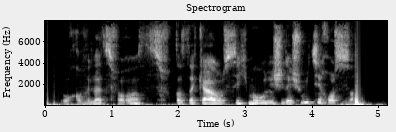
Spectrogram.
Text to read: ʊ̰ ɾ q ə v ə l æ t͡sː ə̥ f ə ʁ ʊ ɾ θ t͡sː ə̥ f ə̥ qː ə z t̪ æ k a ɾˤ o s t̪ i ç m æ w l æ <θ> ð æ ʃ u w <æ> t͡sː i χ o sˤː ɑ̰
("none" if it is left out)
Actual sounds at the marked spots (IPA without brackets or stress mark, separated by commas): ʃ, i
